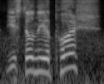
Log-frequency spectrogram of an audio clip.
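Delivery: loud, high call across the yard. Retold or imitated. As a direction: shout it to someone far off. Husband calling into dark yard.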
